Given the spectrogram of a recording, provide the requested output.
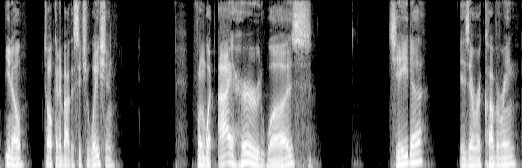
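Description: A man hosting a podcast, giving casual unscripted commentary, talking slowly and thinking aloud with frequent restarts. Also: on the low side, no room sound, studio quality. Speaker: podcast host.

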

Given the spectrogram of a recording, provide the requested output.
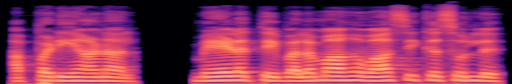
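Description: A woman reading the part of a dying young male outlaw, gentle and resigned, in a faint, tender voice. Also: on the low side, little pitch movement, normal speed, smooth, pitched below the performer's own voice, close to an everyday voice.

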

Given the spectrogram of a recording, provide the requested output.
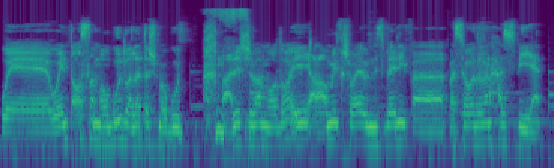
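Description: A man's voice: medium pitch, very fast, over music, low-quality recording. A young man with an Egyptian Arabic accent, thinking aloud in a casual philosophical podcast chat, hesitant and musing. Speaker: podcast co-host.

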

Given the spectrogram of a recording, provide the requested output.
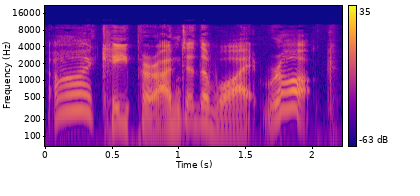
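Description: A male narrator puts on a wild old castaway who rambles eagerly in rustic dialect, his voice jumping high and swooping wildly, with vocal fry. The exaggerated delivery is slow and bright, close and dry in a dry recording, and the mood is wary.

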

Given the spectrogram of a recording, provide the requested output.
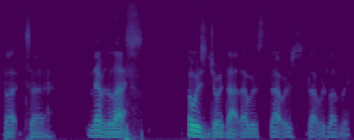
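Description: A thirtysomething Englishman co-hosts a podcast, telling stories in a casual, chatty way and laughing often. His voice sits lowish and moves at a fairly quick clip, with a crowd audible behind him.

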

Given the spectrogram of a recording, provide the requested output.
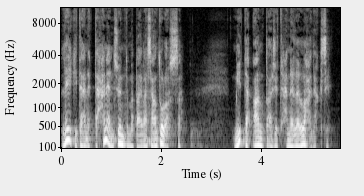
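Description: A man hosting a children's podcast, gently telling a story and asking the young listener questions. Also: medium pitch, animated, slightly rough.

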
